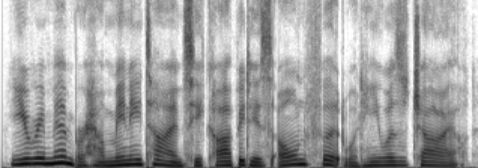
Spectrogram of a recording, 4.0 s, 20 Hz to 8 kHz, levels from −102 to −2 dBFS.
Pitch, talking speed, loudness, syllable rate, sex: 190 Hz, 225 wpm, -15 LUFS, 5.3 syllables/s, female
